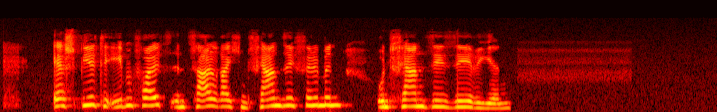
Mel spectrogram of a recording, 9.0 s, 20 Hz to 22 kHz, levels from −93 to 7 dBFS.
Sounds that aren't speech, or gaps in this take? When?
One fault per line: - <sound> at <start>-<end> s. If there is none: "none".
none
